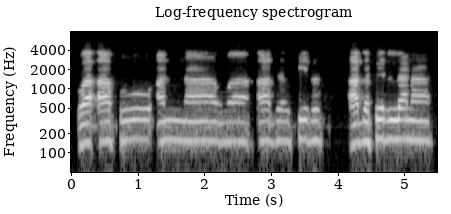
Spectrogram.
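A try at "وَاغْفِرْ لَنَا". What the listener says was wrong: আগ নেই এখানে। এখানে আগ নেই, ওয়াগফির লানা আছে।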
